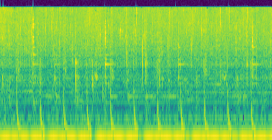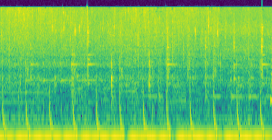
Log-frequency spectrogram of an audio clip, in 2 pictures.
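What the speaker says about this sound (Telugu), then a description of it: "ఇవి మంచి గోల్డెన్ బ్రౌన్ కలర్ వచ్చేంత వరకు మనం ఫ్రై చేసుకోవాలి." Finely chopped onions frying toward golden brown, a loud continuous sizzle with rapid, regular stirring scrapes and clacks of a spoon in the pan, close up, steady hum underneath, no voices.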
